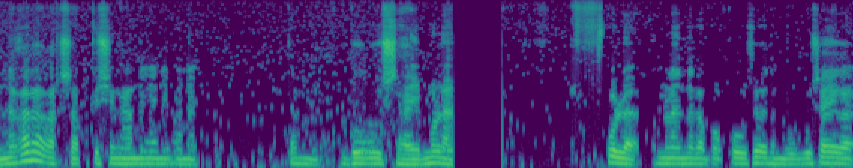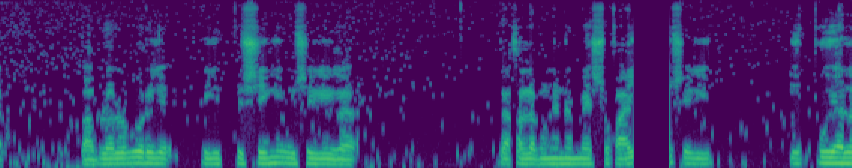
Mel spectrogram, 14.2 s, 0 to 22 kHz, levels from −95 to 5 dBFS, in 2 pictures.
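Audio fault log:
throughout, overdone noise removal: over-strong suppression zeroes frequency bands near the noise estimate, leaving a lowered background that breaks up into twinkling specks.
3.78 to 4.19 s and 12.38 to 12.69 s, Bluetooth stall: playback drops to silence for about 411 ms and 304 ms, then resumes, likely from interference starving the headphone buffer.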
